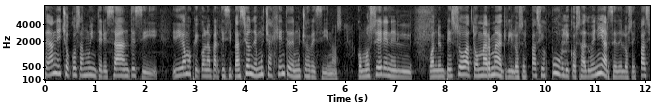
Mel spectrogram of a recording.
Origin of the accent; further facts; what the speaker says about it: Buenos Aires, Argentina; Yo soy de Parque Patricios.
